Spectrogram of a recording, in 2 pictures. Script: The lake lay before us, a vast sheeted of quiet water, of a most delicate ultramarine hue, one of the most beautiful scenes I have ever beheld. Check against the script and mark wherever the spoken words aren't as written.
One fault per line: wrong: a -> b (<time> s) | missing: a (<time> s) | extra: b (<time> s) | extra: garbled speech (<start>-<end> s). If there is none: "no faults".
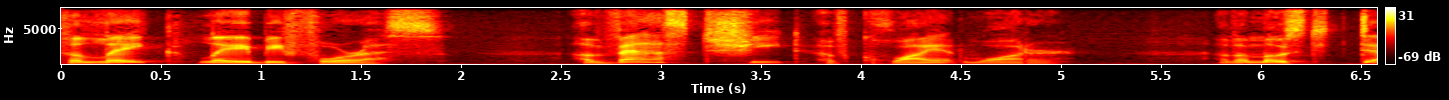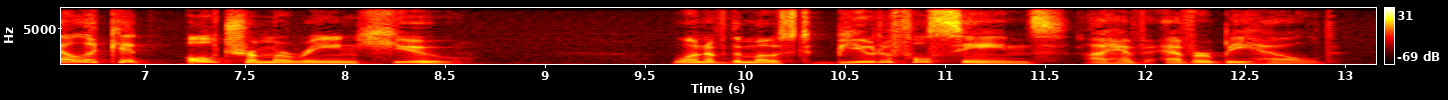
wrong: sheeted -> sheet (3.2 s)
